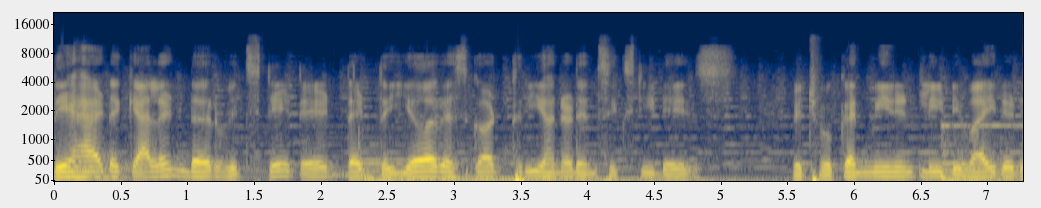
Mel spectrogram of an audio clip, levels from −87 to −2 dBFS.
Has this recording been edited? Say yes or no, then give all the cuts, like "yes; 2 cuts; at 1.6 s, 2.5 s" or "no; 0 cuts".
no; 0 cuts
